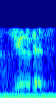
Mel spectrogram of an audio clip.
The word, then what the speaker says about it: Judas: It's pronounced Judas. That's the way it was pronounced at a later time.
